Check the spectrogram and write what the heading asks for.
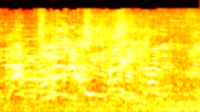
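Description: Several people chatting and laughing over one another inside a bus cabin, with the low rumble of the bus engine underneath; a steady low hum joins about halfway through.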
